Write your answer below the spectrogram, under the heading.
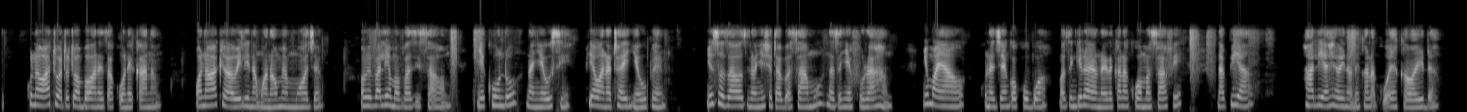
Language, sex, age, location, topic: Swahili, female, 18-24, Nakuru, government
